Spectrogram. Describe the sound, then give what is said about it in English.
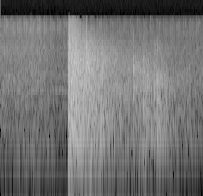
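A single sharp blast from a bomb squad's controlled detonation of a booby-trapped explosive device cracks out suddenly, then trails into a broad, slowly fading rumble. “Earlier today, a bomb squad carried out a controlled detonation on one of those devices. Fire the hole!”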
